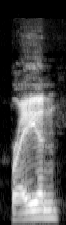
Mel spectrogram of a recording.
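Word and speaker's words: Brayan: I have to say this right because it's spelled really weird. B R A Y. Brienne Bellow. Brian.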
